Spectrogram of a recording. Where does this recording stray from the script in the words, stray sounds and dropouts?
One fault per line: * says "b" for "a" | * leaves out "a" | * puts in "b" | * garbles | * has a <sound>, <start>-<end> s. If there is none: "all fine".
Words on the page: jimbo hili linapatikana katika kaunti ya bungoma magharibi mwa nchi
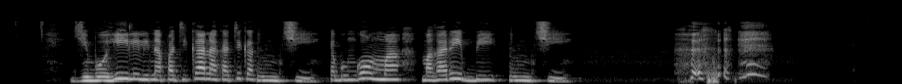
* says "nchi" for "kaunti"
* leaves out "mwa"
* has a laugh, 6.7-7.7 s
